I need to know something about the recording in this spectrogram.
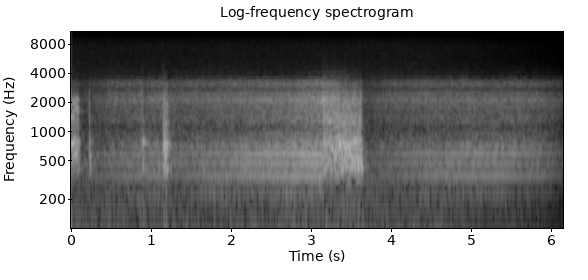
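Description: Police radio channel left open after a transmission: a steady hum with a few clicks in the first second or so, then a short burst of static about three seconds in, fading out near the end.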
